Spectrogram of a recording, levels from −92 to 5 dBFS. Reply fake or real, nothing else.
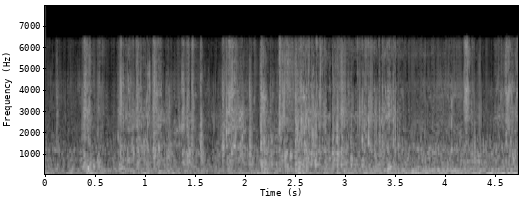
fake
